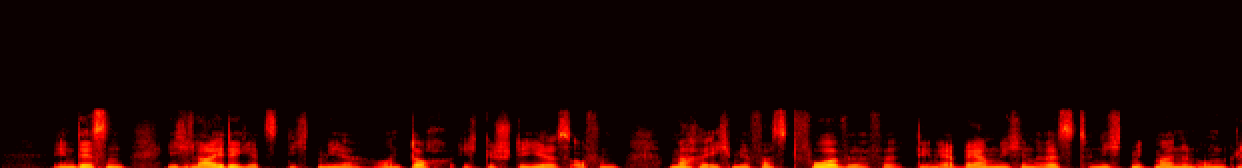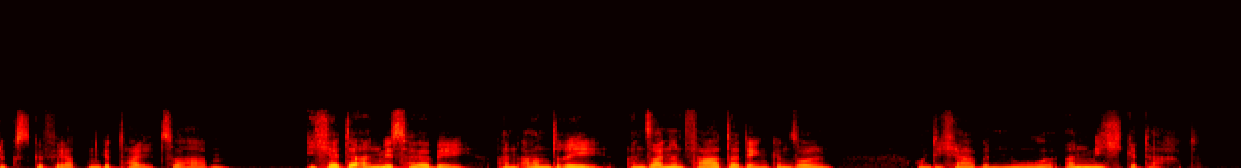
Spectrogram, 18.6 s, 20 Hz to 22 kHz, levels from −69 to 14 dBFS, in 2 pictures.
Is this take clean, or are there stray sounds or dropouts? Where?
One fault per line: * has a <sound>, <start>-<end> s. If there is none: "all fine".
all fine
